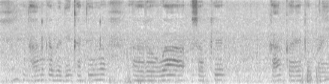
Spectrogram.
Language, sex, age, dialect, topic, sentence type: Bhojpuri, male, 31-35, Western, agriculture, question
